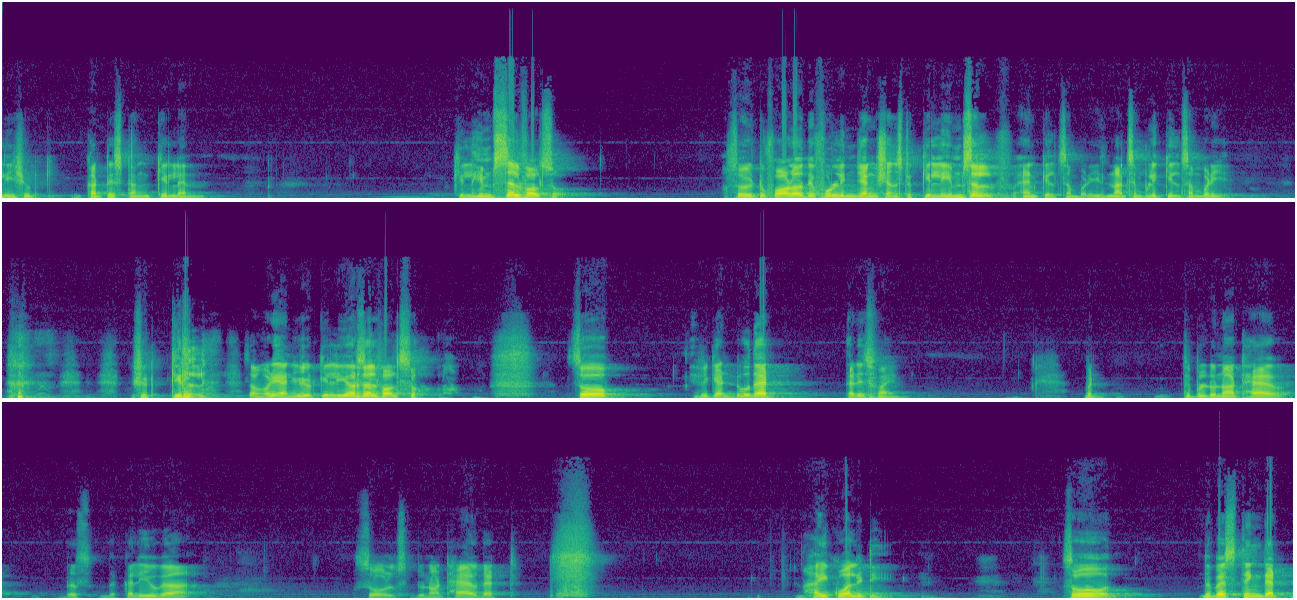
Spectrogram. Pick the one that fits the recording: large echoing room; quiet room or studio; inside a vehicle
large echoing room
